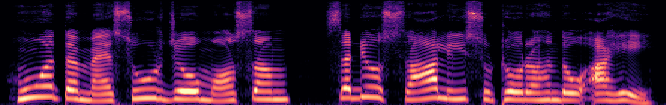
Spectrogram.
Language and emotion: Sindhi, neutral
